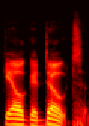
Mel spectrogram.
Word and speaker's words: Gal Gadot: Is it Gal Gadot? She's like, it's Gal Gadot, and I'm like, okay, now I know me.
